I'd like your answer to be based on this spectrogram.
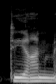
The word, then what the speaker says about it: Dion: That's a normal D-I-O-N? – Name. Yeah, Dion. – Like Celine Dion. – Correct. – So the name is Dion McGregor, and he... – I actually really like that name, Dion McGregor.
